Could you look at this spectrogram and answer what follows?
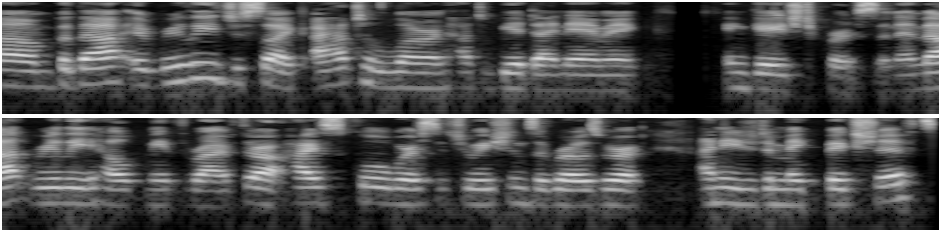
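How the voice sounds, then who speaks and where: A woman speaks at a fairly quick pace with a fairly low pitch and a dark, mellow tone. Her intonation is fairly even, and the sound is dry and close with no echo. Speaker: university student, leadership program alumna. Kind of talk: interview.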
